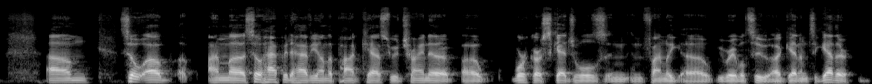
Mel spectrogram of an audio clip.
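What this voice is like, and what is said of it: Congested, deep stuffy voice. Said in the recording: “I have a wicked cold right now... my nose is stuffed, my ears are stuffed... you sound like James Earl Jones, a nice deep voice”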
